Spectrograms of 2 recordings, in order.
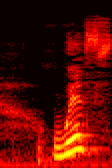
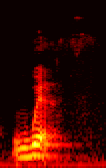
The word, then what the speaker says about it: with: with the phonetic transcription with has a t so don't forget to stick your tongue between your teeth with with with looking has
